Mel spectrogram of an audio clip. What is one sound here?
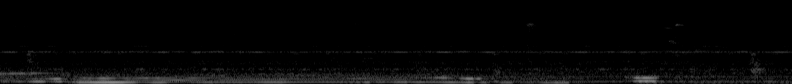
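A man pulls and handles cable against a wall, with low scraping and rubbing.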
